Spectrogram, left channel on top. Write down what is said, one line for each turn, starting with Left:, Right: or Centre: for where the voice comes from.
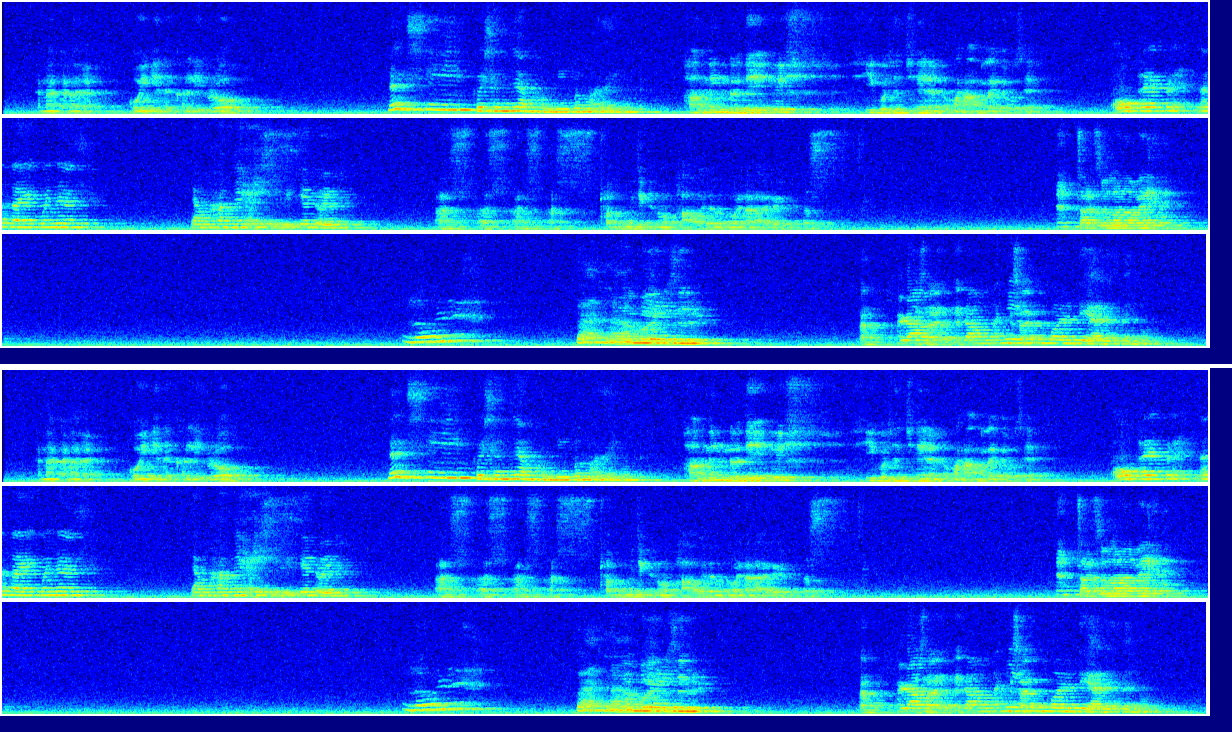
Right: ꯀꯅꯥ ꯀꯅꯥꯒ ꯀꯣꯏꯒꯦꯅ ꯈꯜꯂꯤꯕ꯭ꯔꯣ
Left: ꯅꯪ ꯁꯤ ꯀꯣꯏꯁꯟꯁꯦ ꯌꯥꯝ ꯍꯪꯅꯤꯡꯕ ꯃꯥꯜꯂꯦ ꯑꯩꯉꯣꯟꯗ
Right: ꯍꯪꯅꯤꯡꯗ꯭ꯔꯗꯤ ꯏꯁ ꯁꯤ ꯀꯣꯏꯁꯟꯁꯤꯅꯤꯅꯦ ꯑꯗꯨꯝ ꯍꯪ ꯂꯩꯗꯧꯕꯁꯦ
Left: ꯑꯣ ꯐꯔꯦ ꯐꯔꯦ ꯅꯪ ꯑꯩꯒ ꯀꯣꯏꯅꯔꯁꯦ ꯌꯥꯝ ꯍꯪꯉꯦ ꯑꯩ
Right: ꯑꯁ
Left: ꯏꯔꯤꯇꯦꯠ ꯑꯣꯏꯌꯦ
Right: ꯑꯁ ꯑꯁ ꯑꯁ ꯑꯁ ꯊꯃꯣꯏꯁꯦ ꯀꯩꯅꯣꯝ ꯄꯥꯎꯔꯦꯗꯦ ꯅꯣꯏꯅ ꯍꯥꯏꯔꯒꯦ ꯑꯁ ꯆꯥꯛꯁꯨ ꯂꯥꯝꯃꯦ
Left: ꯂꯣꯏꯔꯦ ꯆꯥꯛ
Right: ꯀꯣꯏꯕ
Left: ꯂꯥꯝꯃꯦ
Right: ꯍꯥꯏꯕꯁꯦ
Left: ꯍꯥꯏꯅꯦ
Right: ꯑ
Left: ꯔꯥꯎꯟ
Right: ꯉꯁꯥꯏ ꯑꯩꯅ
Left: ꯔꯥꯎꯟ ꯑꯅꯤ
Right: ꯉꯁꯥꯏ
Left: ꯑꯍꯨꯝ ꯀꯣꯏꯔꯗꯤ ꯌꯥꯔꯦꯅ ꯀꯩꯅꯣ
